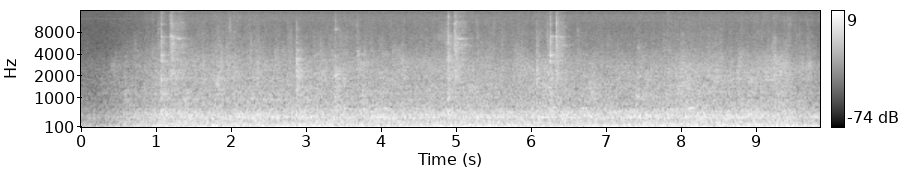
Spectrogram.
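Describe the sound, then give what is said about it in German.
Heated molten stainless steel is transferred into a transport ladle with a steady, dense roar and low rumble, broken by occasional sharp crackles and hisses, continuous for the whole stretch. “in diesem Moment wird die erhitzte Edelstahlschmelze in die Transportpfanne umgefüllt, bevor es danach zur Gießstrecke geht, wo das flüssige Metall in die Form gegossen wird.”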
